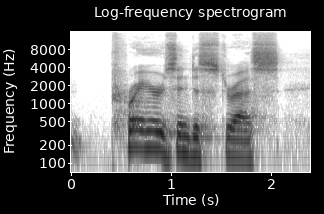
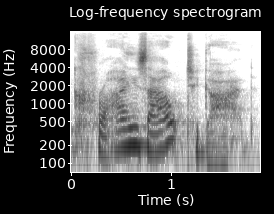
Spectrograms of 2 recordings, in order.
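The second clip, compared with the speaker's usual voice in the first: whisper; 3 semitones higher, 6 dB quieter, slower than usual. Real, not acted. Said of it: "unvoiced whisper".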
